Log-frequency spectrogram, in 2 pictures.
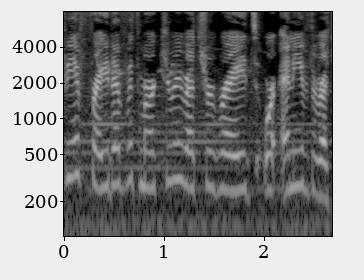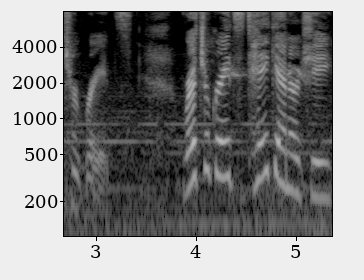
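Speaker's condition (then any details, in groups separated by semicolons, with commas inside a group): No condition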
